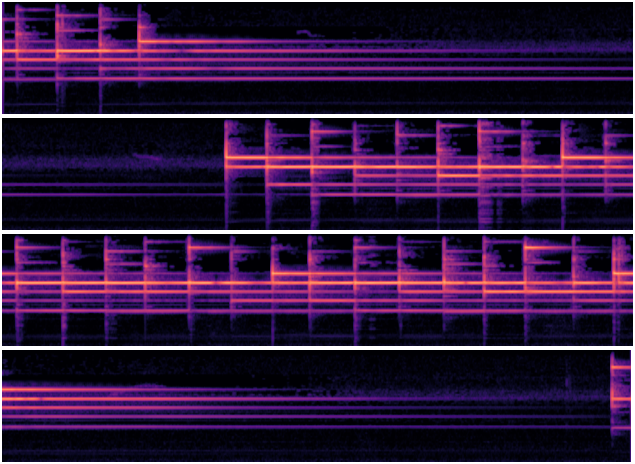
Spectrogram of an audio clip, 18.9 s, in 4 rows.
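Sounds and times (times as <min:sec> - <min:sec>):
tuning fork struck and ringing: 0:00.0 - 0:18.9.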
